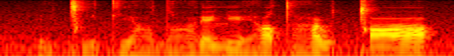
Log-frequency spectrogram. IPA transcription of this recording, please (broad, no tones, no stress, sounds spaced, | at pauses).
i̤ ǀ i̤ tʲ æ̤ dˤ o̤ ɾ e lʲ e ɦ i tˤ ɦ u ǀ ɒ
